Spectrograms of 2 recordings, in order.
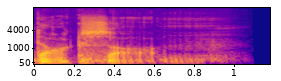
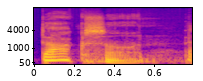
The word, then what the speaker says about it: Daxane: I am Doxon. – Yes, spelled D-A-X-A-N-E, but it's pronounced Doxon. That's how your mother intended.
